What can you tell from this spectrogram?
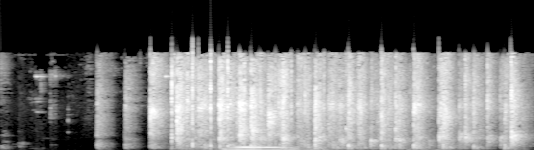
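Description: Audience clapping: a couple of lone claps about a second in, then steady applause from many hands.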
